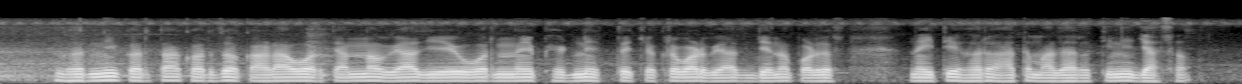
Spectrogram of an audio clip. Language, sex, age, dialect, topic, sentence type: Marathi, male, 25-30, Northern Konkan, banking, statement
